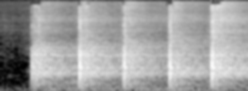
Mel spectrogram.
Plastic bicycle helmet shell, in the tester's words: dari segi plastik tuh lebih tebel loh daripada yang ini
